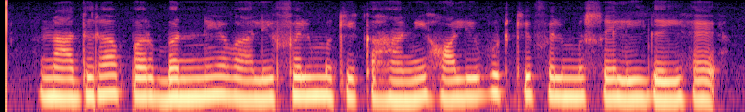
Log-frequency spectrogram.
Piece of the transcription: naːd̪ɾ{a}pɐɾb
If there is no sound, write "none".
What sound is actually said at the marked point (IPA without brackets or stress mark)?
a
